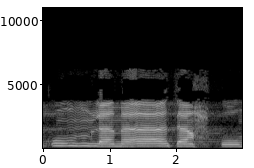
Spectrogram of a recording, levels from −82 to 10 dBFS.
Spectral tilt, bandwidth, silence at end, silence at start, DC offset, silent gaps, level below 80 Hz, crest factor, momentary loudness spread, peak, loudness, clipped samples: -5 dB/octave; 6.6 kHz; 0 s; 0 s; under 0.1%; none; -76 dBFS; 18 dB; 12 LU; -4 dBFS; -19 LUFS; under 0.1%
